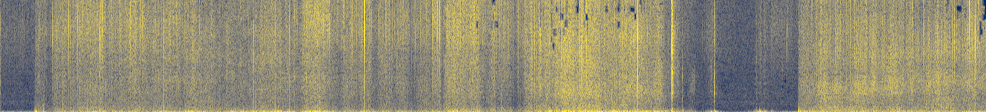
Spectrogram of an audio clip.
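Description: A thin, flat, empty pink polyethylene foam packing bag is slowly scratched and tapped with long nails. Soft, low, rumbling scratches run continuously, broken by sharp taps and a few brief pauses near the end.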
